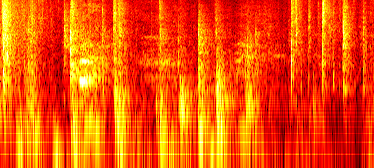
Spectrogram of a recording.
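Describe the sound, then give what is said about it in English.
A door barricaded from the inside is being forced off its hinges: an irregular series of heavy thuds and slams, with wood banging and rattling for several seconds and no voices. “We've been unable to rouse the gentleman, and the door's been barricaded from the inside. So, I'm taking it off his hinges!”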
